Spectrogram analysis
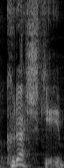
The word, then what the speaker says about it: Kurashiki: The girl was a kind of Kurashiki. Well, Kurashiki if I if I pronounce it in Japanese way.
